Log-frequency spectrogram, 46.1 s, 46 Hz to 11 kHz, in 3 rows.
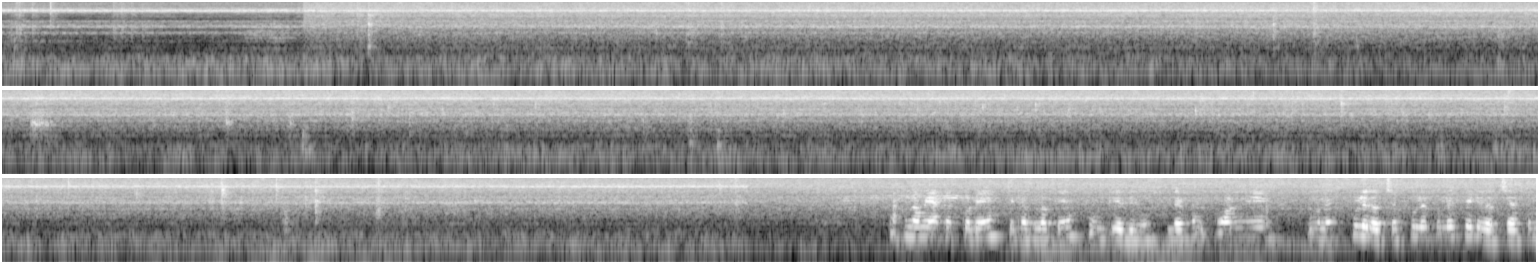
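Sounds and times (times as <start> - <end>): faint high whine: 0.0 - 17.3, 34.1 - 45.8
oil sizzling in a pan: 0.0 - 46.0.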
